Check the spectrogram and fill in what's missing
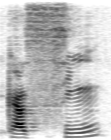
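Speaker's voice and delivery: "cassina" split CAS-SIM... NA, S instead of Z; beginner's misreading. Retold or imitated. Child trying to read casinha, beginner's misreading. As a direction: sound out cassina in separate syllables with plain N. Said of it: "não dá pra fazer".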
